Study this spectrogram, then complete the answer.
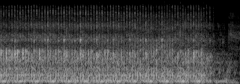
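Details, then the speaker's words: Rebuilt Mercedes OM606 diesel, hot, 5W40 semi-synthetic oil, settling back to idle after a blip: even clatter, no knocks or misses; oil pressure around 20 psi at idle, 40 at 2,000 rpm, 60 max, normal. "So at idle we had around 20 psi, about 2,000 RPM we were getting around 40, and then if I revved it up, it maxed out around 60 psi."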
